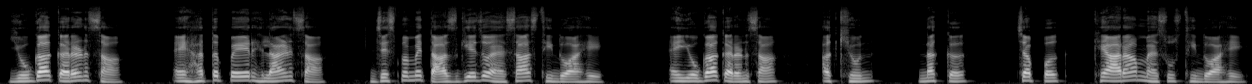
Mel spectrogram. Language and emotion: Sindhi, neutral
